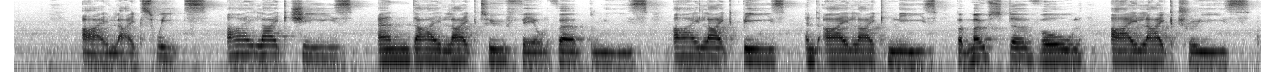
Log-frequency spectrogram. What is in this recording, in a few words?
Medial Long Vowels Chant ee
